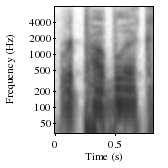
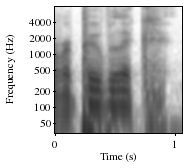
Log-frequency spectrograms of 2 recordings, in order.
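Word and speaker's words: République: This is Republic or Republic, however you want to pronounce it. It's spelled like the French way.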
